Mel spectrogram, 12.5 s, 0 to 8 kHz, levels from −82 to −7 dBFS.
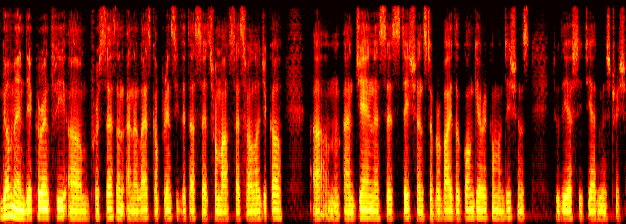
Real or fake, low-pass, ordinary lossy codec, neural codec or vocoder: fake; 7.2 kHz; none; codec, 16 kHz, 0.4 kbps, LongCat-Audio-Codec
